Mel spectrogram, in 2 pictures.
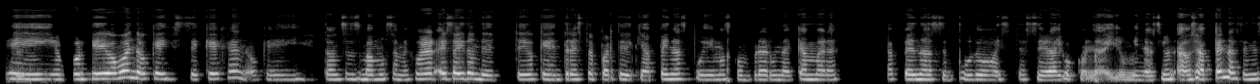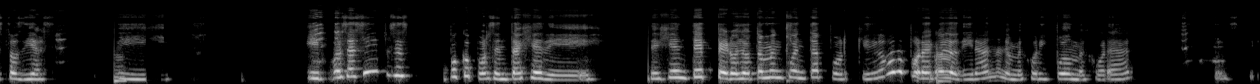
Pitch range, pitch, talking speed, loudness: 225-275 Hz, 245 Hz, 170 wpm, -20 LUFS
